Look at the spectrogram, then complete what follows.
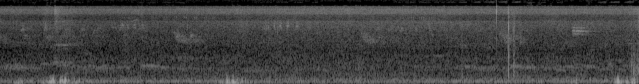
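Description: Faint rural outdoor ambience with insects and distant bird calls, broken by a few soft low thumps and one sharp click.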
